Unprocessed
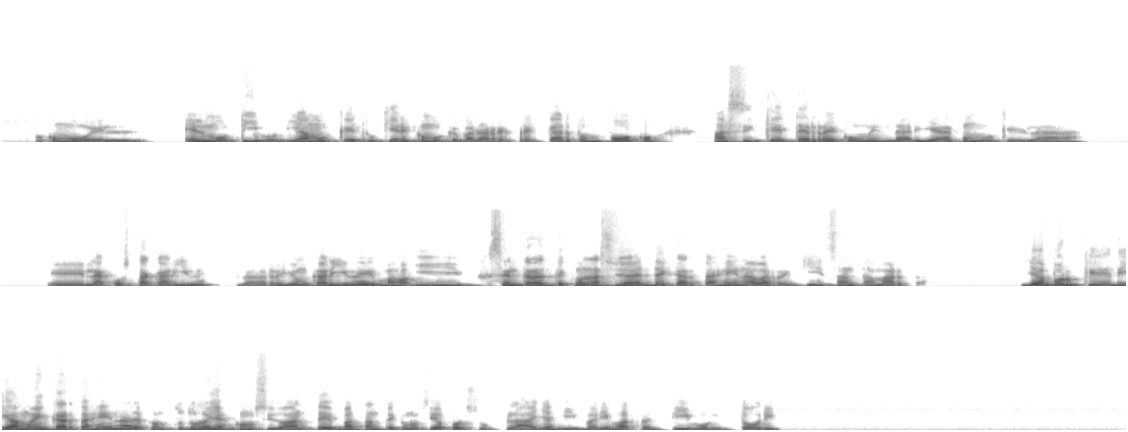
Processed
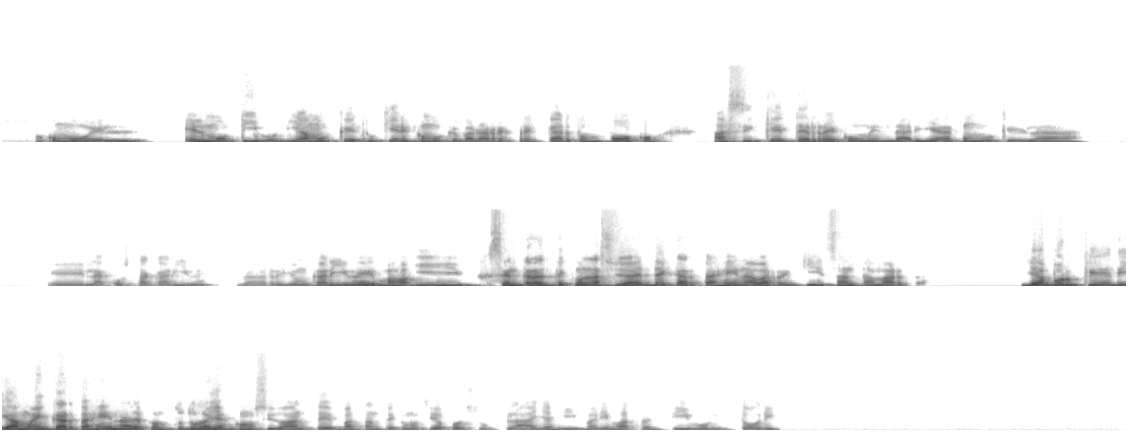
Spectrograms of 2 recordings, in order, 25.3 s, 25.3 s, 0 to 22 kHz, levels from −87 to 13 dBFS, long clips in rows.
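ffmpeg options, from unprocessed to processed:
ffmpeg -i in.wav -af "volume=13dB,afade=type=out:start_time=7.94:duration=0.9:silence=0.316228,afade=type=in:start_time=10.6:duration=0.77:silence=0.223872,afade=type=out:start_time=18.28:duration=1.08:silence=0.298538" out.wav

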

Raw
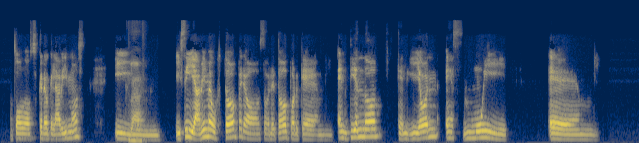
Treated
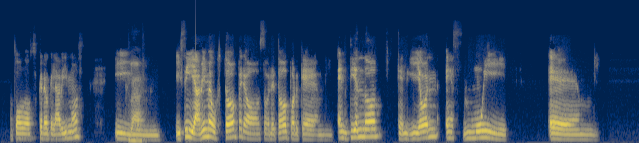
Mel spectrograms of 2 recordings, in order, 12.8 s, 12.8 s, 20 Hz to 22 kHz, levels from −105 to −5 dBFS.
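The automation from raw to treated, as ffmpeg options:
ffmpeg -i in.wav -af "asetnsamples=nb_out_samples=441:pad=0,asendcmd='2.39 lowpass f 3000;3.9 lowpass f 6900;5.54 lowpass f 3800;6.87 lowpass f 6100;8.59 lowpass f 3900;9.35 lowpass f 6500;11.4 lowpass f 4100',lowpass=1600" out.wav

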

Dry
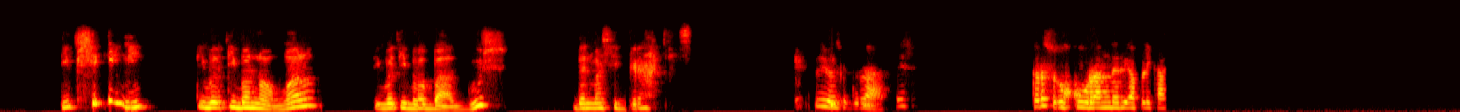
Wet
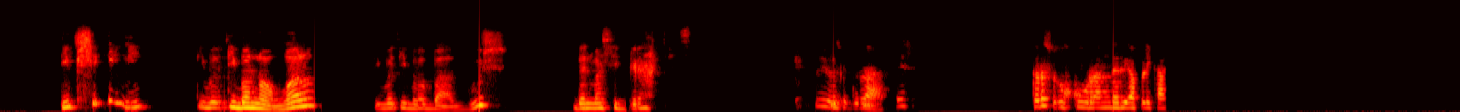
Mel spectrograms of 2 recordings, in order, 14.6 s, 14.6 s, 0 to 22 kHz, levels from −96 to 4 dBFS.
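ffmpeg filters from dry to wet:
ffmpeg -i in.wav -af "asetnsamples=nb_out_samples=441:pad=0,asendcmd='0.92 volume volume -16dB;2.25 volume volume -6.5dB;3.15 volume volume -18dB;4.8 volume volume -9.5dB;6.54 volume volume -18.5dB;8.34 volume volume -9dB;10.51 volume volume -16.5dB;11.14 volume volume -8.5dB',volume=-5dB" out.wav

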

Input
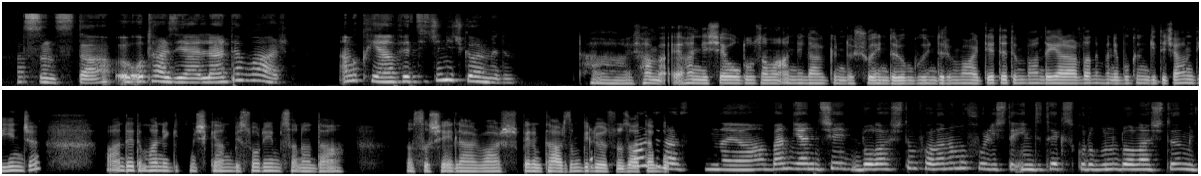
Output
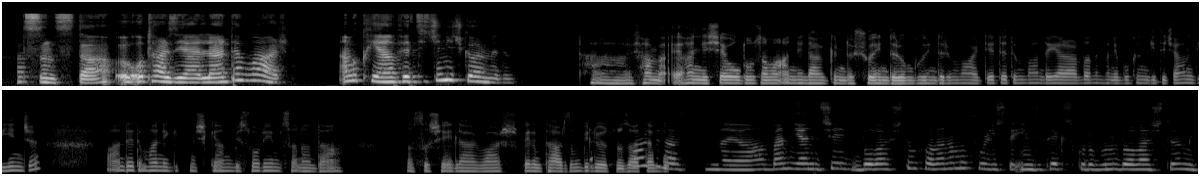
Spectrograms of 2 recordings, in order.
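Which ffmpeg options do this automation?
ffmpeg -i in.wav -af "volume=-0.5dB,afade=type=out:start_time=4.3:duration=0.77:silence=0.354813,afade=type=out:start_time=9.03:duration=0.59:silence=0.421697" out.wav

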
